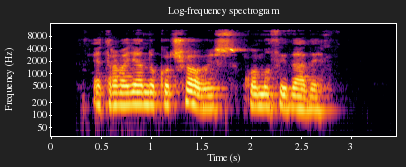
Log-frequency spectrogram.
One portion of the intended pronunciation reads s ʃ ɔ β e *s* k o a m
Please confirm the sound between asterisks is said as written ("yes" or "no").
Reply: yes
